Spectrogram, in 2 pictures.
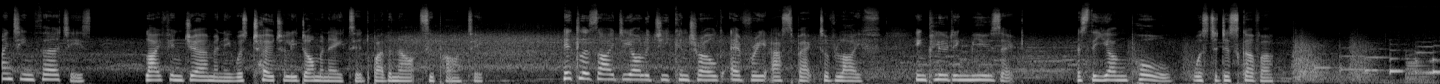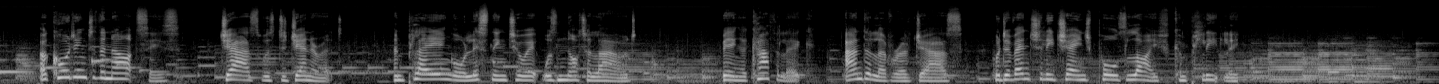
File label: Documentary; Cultybraggan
